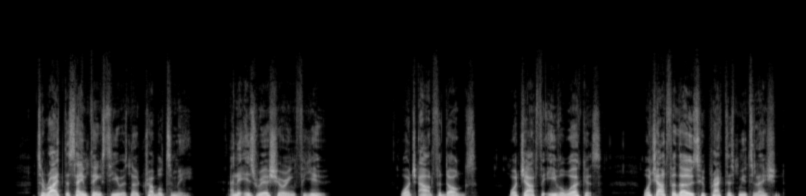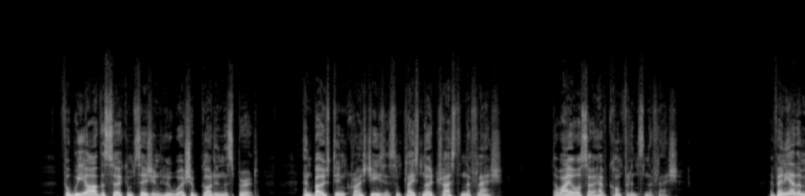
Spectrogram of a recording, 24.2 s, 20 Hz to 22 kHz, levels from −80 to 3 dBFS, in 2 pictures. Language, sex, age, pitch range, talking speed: English, male, 50-69, 100-135 Hz, 170 wpm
